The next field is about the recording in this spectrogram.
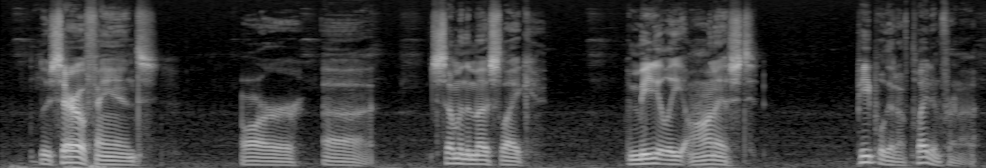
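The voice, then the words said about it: Country-sounding accent. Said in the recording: “people still call me country, and I'll take it. ... I think it's just my accent.”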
